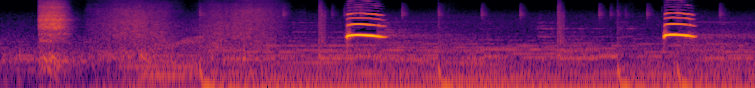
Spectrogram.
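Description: Birds, likely ptarmigans, in the hunting game theHunter Classic give two loud, clear, descending whistled calls a few seconds apart, over a faint outdoor ambience with a soft rustle at the start.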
